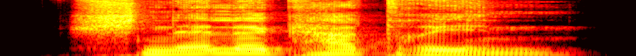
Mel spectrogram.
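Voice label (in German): "Schnelle Kathrin", German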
